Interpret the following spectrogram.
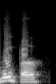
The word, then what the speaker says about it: depot: The T is silent on depot. That's French, right?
